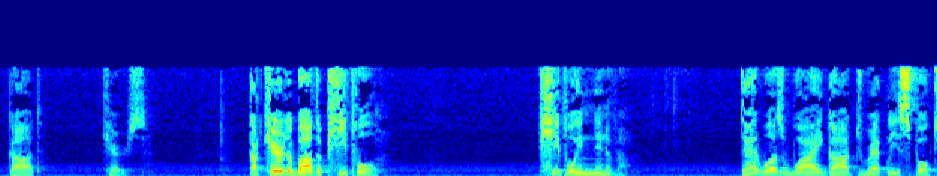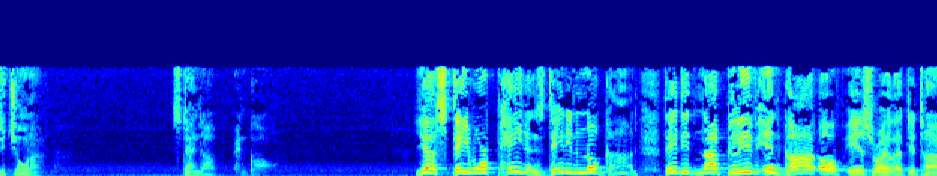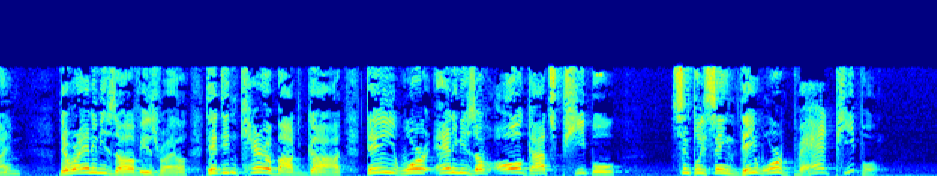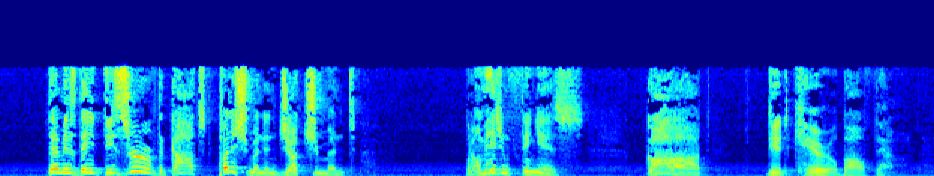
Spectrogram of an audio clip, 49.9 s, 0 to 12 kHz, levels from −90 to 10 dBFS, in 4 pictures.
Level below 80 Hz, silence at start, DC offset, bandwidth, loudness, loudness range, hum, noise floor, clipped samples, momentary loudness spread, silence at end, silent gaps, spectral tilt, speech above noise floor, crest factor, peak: -66 dBFS; 0.15 s; under 0.1%; 7.8 kHz; -26 LUFS; 11 LU; none; -66 dBFS; under 0.1%; 17 LU; 0.6 s; none; -2 dB/octave; 39 dB; 22 dB; -8 dBFS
